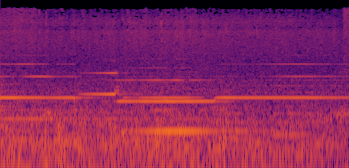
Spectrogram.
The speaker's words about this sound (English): Below, the waves crashed, the rain poured down, and the sea was in endless motion.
